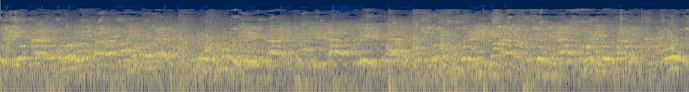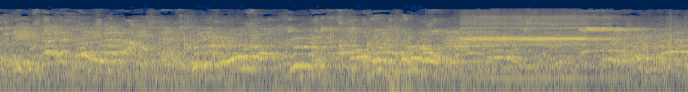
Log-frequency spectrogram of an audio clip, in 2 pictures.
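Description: Live basketball game sound in a gymnasium: the ball bouncing, sneakers squeaking on the hardwood floor, and players' and spectators' voices. Near the end a steady high tone sounds for about two seconds.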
